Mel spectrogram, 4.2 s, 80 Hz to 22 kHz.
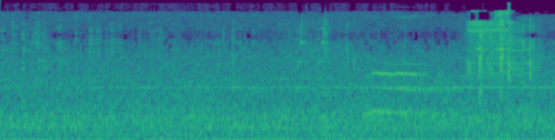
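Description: A cat meows in the game Cyberpunk 2077, a brief faint call heard over a steady low hum of background noise, with a short brighter burst near the end.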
